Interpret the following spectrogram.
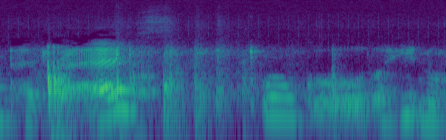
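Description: Quiet, indistinct speech, a voice that sounds muffled and thin, with no clear words.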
